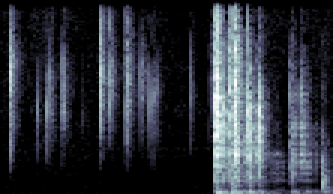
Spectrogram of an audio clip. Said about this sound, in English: if you want to roll the dice to see what we get.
